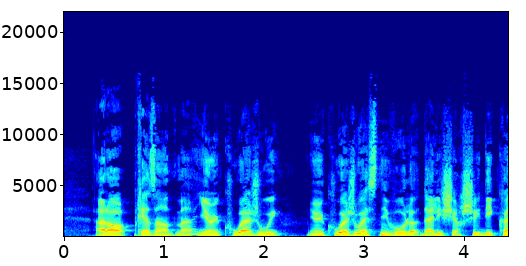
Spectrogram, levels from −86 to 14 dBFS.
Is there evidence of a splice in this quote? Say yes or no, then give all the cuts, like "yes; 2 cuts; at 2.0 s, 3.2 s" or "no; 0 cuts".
no; 0 cuts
